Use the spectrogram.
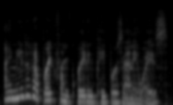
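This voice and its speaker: A woman voicing a kindly, encouraging adult female pony princess in an animated fan series. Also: lowish voice, a little fast. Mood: cheerful, kindly.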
